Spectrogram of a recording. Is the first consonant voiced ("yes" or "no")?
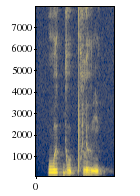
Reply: yes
